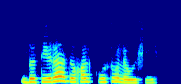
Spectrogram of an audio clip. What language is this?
Pashto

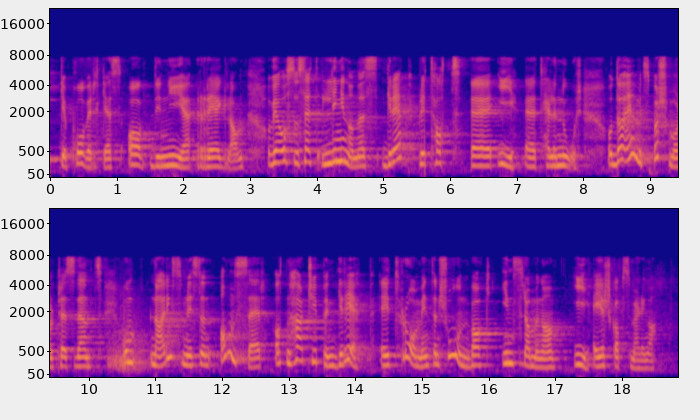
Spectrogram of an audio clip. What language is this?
Norwegian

